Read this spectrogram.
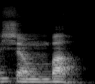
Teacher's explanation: جیسے اردو اور عربی میں بولا جاتا ہے شنبہ، دراصل یہ شنبہ نہیں ہے بلکہ ہے شنبہ، یعنی نون کے ساتھ لکھا جاتا ہے لیکن نون جو ہے میم میں تبدیل ہو جاتا ہے۔ لکھتے تو شنبہ ہے لیکن پڑھتے ہیں شنبہ، یعنی میم پڑھتے ہیں۔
